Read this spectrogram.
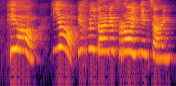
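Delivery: the princess promising everything in a rush; eager princess. Acted. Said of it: "sagte die Prinzessin". (hohe, eifrige Prinzessinnenstimme)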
